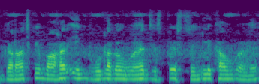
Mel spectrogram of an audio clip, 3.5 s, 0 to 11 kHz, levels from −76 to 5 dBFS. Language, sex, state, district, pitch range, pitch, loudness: Hindi, male, Bihar, Darbhanga, 130-145 Hz, 140 Hz, -19 LUFS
